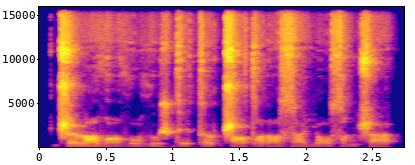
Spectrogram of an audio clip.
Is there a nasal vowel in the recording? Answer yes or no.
no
